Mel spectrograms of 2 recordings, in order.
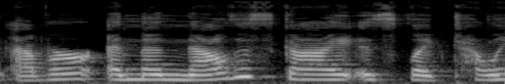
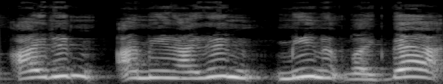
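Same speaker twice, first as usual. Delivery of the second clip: higher, stammered protest; mock panicky excuse, raised voice; flustered backpedalling; 6 semitones higher, 5 dB louder than usual. Stranger defending himself to angry dad, flustered.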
